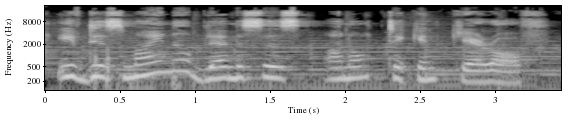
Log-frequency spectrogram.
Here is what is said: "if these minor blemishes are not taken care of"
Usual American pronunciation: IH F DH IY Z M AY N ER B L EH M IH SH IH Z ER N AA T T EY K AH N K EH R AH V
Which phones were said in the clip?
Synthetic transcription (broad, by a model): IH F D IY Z M AY N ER B L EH M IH S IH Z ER N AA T T EY K AH N K EH R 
